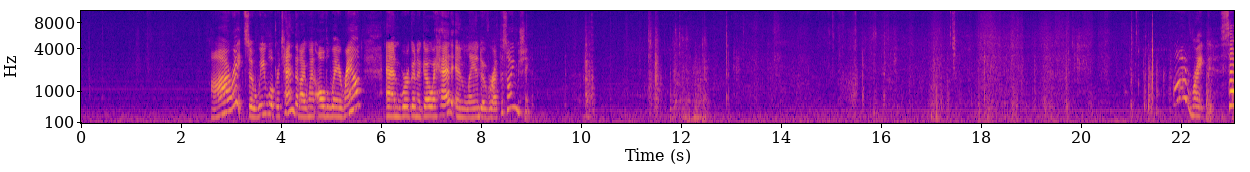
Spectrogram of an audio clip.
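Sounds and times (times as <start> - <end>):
faint steady hum: 0.0 - 23.0
fabric rustling: 15.0 - 20.6.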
